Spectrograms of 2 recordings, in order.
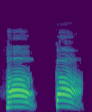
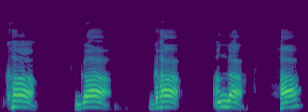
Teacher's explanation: ह कंठ से आई। ख, ग, घ, अंग, ह विसर्ग यह कहां से कंठ से उच्चारित होते हैं।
